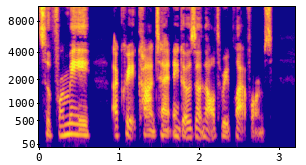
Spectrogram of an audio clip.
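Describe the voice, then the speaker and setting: The speech comes at a fairly quick pace with vocal fry, recorded very cleanly against a silent background with a dry, close sound and no echo. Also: woman. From Bosnia. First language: not English. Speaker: dermatologist. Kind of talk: podcast interview.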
